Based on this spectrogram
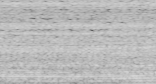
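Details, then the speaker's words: Suzuki Ignis, manual transmission, after replacing the V-belt tensioner bearing that caused a rough growling noise: smooth, even run at idle and when revved, with no growl underneath; normal engine running. "ini kecepatan ideal dan kita gas nah ini udah tidak ada suaranya apa yang ngorok seperti tadi ya"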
